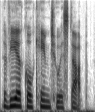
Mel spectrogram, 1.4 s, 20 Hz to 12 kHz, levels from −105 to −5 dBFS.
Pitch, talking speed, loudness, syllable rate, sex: 185 Hz, 250 wpm, -17 LUFS, 6.1 syllables/s, female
